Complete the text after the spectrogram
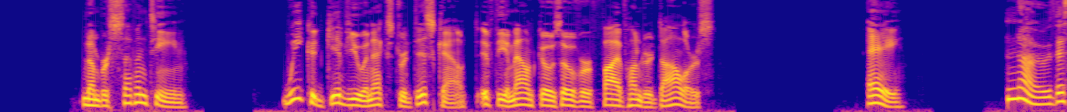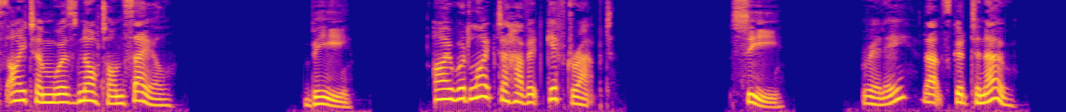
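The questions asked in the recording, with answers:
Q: We could give you an extra discount if the amount goes over $500.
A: C: Really? That's good to know.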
